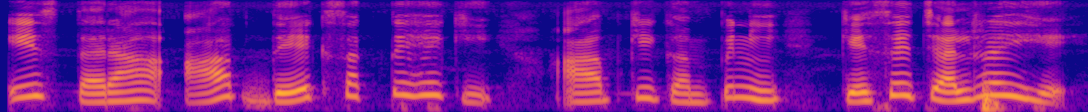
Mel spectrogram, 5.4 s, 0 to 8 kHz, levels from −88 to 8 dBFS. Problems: none marked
